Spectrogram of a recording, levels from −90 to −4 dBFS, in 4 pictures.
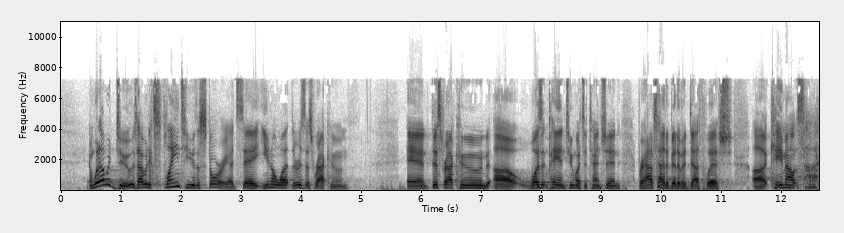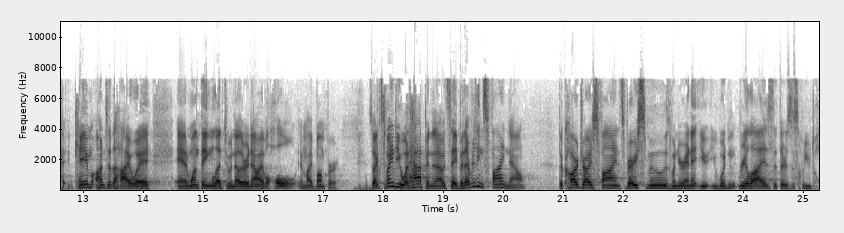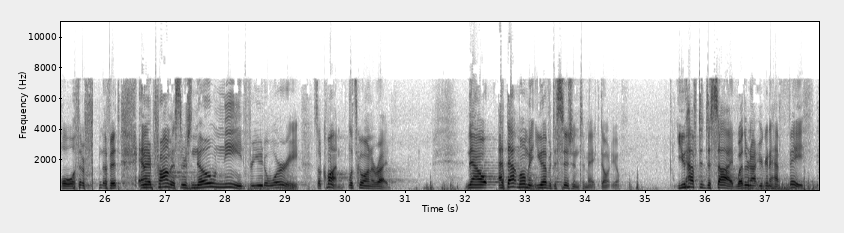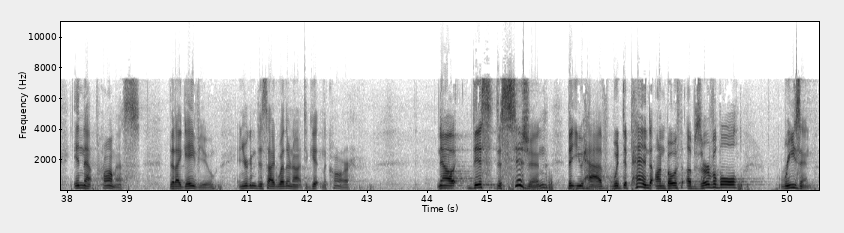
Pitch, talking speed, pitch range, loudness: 155 Hz, 210 wpm, 140-175 Hz, -14 LUFS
